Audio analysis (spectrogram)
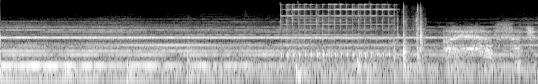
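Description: A telephone rings in the horror video game Amnesia: A Machine for Pigs, a sustained electric bell tone cutting in over a low droning ambience and ending abruptly.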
